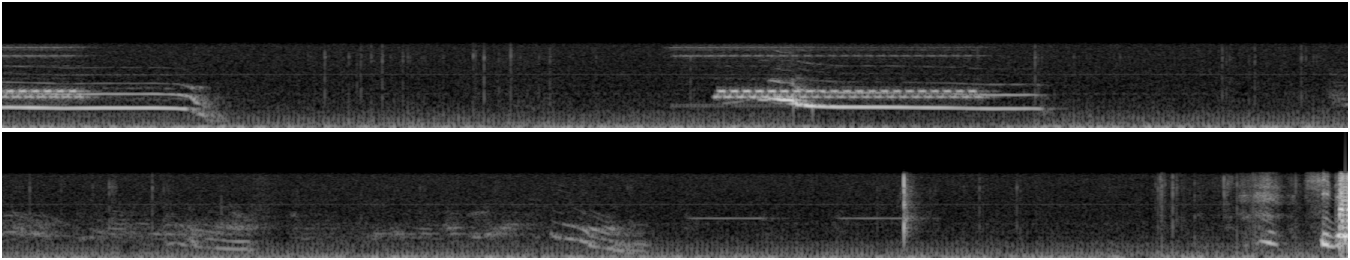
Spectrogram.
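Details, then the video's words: A pet dog howling when the phone rings, as she does every time: two long sliding howls near the start, each falling in pitch, then quieter whines and soft yelps, with a click and a short tone later. "THE PHONE CALL HOWL"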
